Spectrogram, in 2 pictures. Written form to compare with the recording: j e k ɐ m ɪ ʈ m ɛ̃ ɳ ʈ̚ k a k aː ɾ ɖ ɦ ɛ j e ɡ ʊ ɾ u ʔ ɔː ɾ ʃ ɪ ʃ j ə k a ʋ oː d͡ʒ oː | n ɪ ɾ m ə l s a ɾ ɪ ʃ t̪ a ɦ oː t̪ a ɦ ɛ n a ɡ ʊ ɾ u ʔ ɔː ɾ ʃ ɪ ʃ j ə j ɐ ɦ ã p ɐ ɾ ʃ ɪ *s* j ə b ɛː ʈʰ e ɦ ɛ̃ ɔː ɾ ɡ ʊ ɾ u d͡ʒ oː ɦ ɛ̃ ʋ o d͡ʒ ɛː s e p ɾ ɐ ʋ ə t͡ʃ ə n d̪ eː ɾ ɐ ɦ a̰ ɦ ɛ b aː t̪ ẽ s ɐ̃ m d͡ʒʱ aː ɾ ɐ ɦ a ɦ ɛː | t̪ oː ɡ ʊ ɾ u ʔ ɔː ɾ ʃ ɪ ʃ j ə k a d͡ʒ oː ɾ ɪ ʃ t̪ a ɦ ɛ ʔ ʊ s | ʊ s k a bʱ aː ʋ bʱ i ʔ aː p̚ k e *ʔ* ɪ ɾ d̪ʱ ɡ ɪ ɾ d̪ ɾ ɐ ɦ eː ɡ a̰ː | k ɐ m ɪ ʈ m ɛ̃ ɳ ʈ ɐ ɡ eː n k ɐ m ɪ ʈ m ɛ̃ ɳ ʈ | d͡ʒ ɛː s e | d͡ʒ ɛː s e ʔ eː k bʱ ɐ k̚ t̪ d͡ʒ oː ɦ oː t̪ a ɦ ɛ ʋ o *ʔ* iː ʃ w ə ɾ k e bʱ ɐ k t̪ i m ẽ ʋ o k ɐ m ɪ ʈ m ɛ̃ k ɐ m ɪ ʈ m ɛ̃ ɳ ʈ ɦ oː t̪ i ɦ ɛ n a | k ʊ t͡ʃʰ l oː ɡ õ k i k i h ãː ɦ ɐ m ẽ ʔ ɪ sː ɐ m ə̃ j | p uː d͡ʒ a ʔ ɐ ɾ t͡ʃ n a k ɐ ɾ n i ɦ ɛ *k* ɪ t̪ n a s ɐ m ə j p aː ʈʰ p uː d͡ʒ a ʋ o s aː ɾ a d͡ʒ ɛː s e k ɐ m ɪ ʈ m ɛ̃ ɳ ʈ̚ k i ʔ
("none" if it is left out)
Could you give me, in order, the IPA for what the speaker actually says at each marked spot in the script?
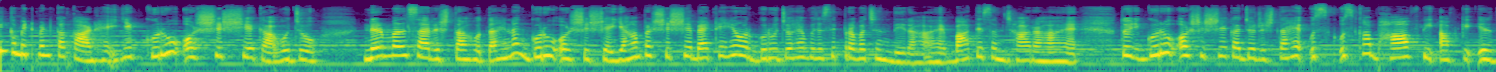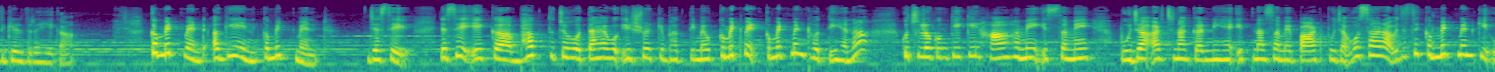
ʃ, ʔ, ʔ, ʔ

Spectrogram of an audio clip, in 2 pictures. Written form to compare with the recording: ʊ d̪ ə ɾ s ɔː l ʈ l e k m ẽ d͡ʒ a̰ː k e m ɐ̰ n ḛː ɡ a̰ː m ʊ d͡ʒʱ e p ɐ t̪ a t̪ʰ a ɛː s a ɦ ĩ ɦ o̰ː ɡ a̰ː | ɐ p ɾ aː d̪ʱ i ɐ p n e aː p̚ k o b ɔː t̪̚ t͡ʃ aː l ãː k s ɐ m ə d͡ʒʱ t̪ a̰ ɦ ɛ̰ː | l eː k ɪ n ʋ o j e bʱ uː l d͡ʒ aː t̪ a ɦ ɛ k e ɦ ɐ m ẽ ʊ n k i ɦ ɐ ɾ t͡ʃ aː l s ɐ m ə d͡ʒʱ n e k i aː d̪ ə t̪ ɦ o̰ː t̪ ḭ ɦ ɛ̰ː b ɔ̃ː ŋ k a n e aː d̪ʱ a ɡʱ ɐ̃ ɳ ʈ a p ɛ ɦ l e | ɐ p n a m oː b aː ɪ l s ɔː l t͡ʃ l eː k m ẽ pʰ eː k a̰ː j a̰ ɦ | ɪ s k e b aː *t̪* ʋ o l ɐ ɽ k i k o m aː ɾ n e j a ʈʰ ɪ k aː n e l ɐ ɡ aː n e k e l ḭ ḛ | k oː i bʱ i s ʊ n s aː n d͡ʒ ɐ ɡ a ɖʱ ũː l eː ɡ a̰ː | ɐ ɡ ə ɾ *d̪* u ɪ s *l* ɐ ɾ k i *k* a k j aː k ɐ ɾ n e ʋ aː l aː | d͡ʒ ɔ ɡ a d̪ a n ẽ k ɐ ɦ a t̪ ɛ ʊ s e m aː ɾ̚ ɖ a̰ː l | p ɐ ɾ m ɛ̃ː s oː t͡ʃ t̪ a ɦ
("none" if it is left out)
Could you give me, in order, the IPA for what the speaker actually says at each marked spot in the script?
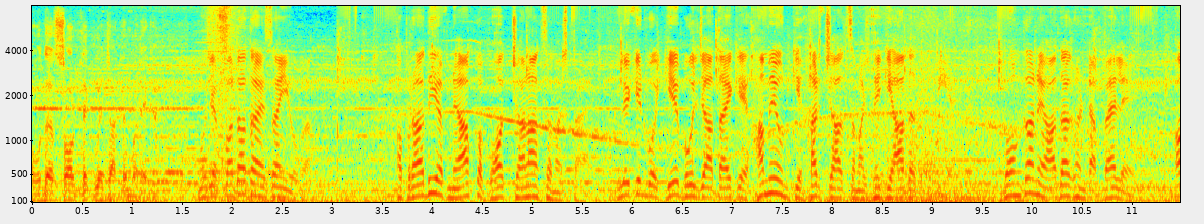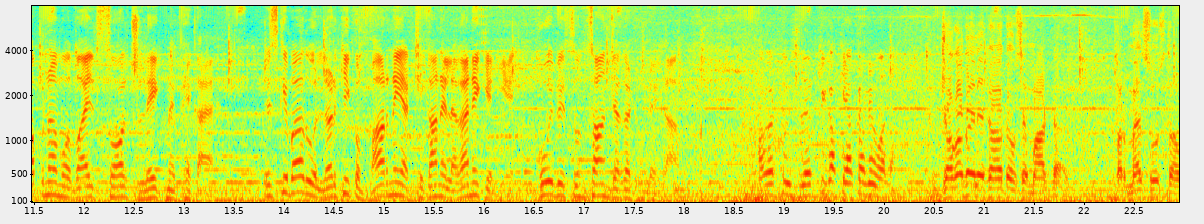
d̪, t̪, l, k

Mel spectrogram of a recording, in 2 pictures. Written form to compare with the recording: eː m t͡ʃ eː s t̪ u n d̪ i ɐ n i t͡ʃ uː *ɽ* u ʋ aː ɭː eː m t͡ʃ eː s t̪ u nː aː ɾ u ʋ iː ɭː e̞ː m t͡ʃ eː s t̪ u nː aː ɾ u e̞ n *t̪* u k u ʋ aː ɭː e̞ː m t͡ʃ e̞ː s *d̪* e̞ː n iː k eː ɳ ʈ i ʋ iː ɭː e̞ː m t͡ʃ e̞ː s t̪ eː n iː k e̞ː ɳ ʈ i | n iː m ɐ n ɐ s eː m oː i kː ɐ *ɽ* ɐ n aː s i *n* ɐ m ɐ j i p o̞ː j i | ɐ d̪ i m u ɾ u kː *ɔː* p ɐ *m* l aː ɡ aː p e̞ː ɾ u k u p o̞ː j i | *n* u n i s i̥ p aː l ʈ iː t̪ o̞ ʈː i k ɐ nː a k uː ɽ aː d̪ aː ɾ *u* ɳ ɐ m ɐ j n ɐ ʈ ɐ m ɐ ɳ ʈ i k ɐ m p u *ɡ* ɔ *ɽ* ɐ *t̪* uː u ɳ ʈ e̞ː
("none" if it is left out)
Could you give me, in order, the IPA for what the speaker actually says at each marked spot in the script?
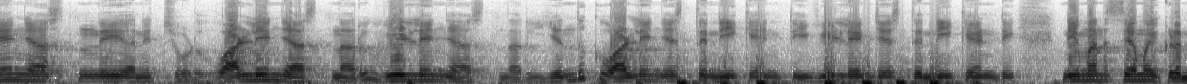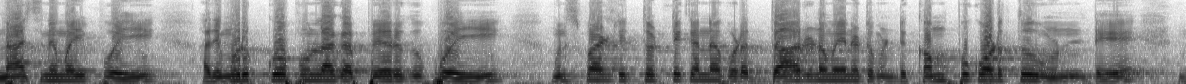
ɽ, d̪, t̪, ɽ, n, ɔː, m, m, u, k, ɽ, t̪

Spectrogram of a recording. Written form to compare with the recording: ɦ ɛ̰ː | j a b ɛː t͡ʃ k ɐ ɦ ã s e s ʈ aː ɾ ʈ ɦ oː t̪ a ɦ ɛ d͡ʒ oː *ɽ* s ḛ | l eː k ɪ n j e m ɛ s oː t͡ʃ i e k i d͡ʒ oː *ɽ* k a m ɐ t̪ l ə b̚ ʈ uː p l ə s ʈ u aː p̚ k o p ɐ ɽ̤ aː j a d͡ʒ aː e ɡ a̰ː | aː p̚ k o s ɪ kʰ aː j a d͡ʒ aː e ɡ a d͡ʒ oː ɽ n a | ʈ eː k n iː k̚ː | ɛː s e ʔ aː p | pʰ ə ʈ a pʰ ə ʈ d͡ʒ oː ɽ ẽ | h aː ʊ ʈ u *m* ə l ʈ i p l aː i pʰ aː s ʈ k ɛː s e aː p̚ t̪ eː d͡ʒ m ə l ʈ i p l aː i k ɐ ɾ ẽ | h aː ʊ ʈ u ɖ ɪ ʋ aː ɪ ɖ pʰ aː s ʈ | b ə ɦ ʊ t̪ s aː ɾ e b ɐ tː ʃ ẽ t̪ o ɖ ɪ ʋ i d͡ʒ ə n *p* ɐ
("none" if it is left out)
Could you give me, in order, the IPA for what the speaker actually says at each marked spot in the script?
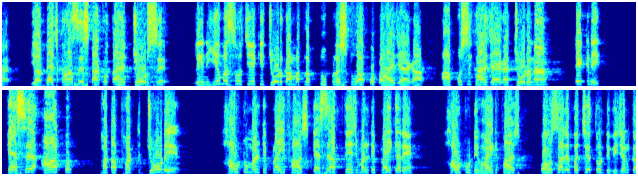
ɽ, ɽ, m, k

